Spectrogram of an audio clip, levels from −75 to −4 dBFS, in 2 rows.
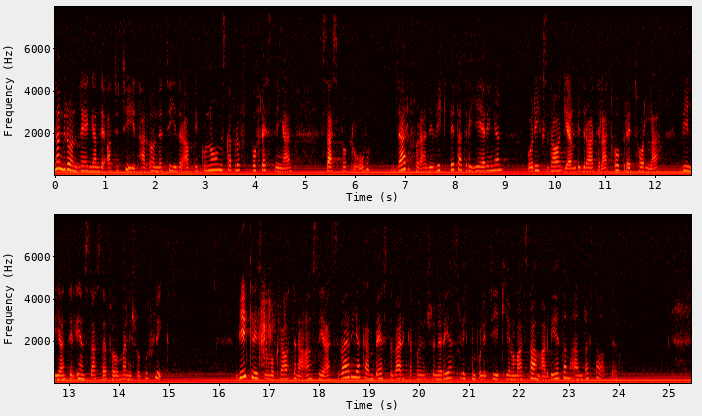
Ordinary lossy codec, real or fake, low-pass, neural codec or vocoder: none; real; none; none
